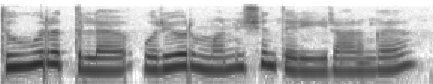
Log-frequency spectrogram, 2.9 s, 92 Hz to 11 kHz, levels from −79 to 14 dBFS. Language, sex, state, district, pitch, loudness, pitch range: Tamil, female, Tamil Nadu, Nilgiris, 225 Hz, -15 LUFS, 205-255 Hz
